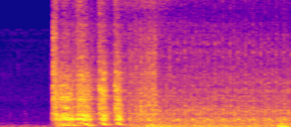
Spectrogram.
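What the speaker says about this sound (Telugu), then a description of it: "ఇంజన్ అయితే సింగిల్ సెల్ఫ్లో అయితే స్టార్ట్ అవుతుంది" A Toyota Innova V diesel engine cranks and catches on a single start after a quiet moment, with a loud burst of sputtering firing that then settles into a steady, lower idle rumble.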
